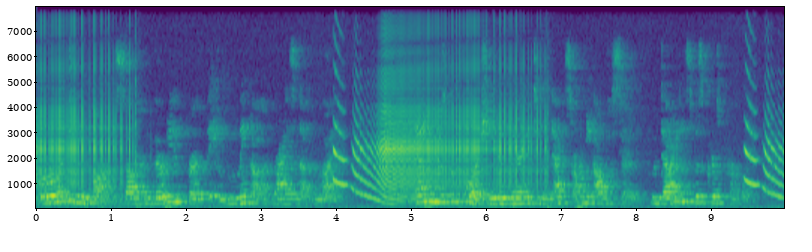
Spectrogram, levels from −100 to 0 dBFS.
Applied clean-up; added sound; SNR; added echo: none; Door; 3 dB; reverberation time 0.8 s.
